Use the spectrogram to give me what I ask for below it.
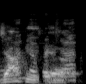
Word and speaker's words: Joppa: And Joppy is spelled Joppa. But it's pronounced Joppy because one of the original spellings was Joppee.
